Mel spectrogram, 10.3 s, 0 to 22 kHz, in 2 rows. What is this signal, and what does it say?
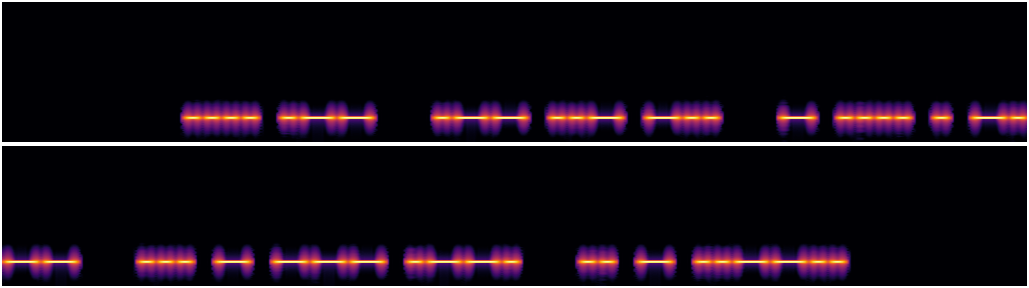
Morse code, heard as a keyed tone, about 25 wpm, 700 Hz. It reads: HW WUD THEY STOP IT?
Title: Sentences from Top 300 Words and Abbreviations 25wpm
